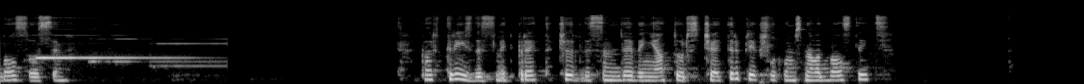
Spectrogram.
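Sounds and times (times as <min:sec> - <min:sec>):
speech: 0:00.0 - 0:00.8, 0:04.2 - 0:09.0
electric bell in a parliamentary chamber calling members to a vote: 0:00.2 - 0:02.3.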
